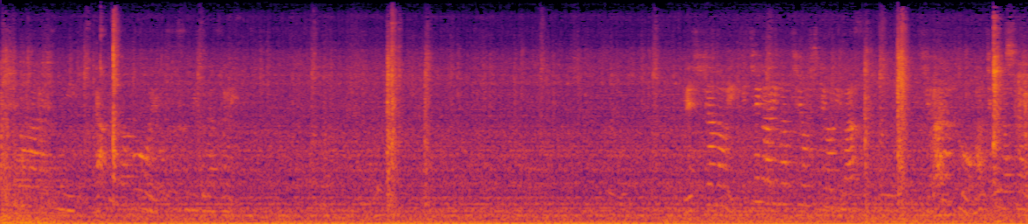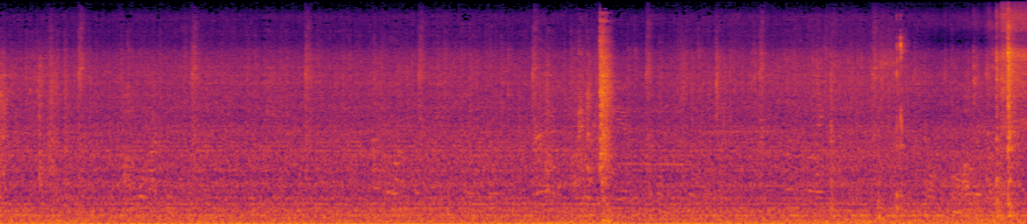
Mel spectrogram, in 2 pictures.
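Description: A train's motor hums steadily while standing still.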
